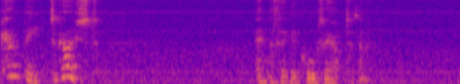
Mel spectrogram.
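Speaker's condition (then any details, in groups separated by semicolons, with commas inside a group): No condition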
